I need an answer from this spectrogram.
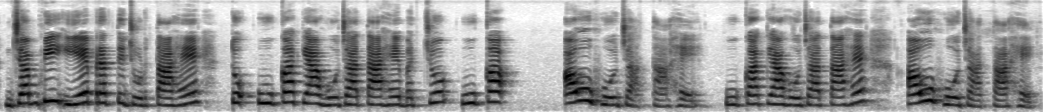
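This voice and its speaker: A woman's voice: sits high, bright, forceful tone. A woman teaching a grammar lesson, explaining step by step, asking her students questions and answering them herself.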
